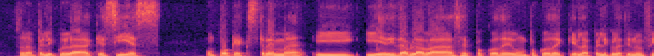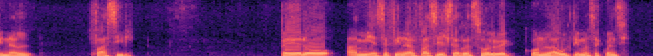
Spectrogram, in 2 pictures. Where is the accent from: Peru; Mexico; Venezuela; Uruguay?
Mexico; como mexicano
